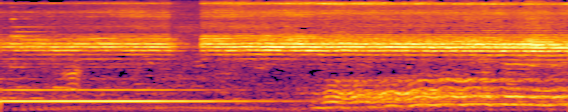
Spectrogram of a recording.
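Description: Raga kirtan, Bengali devotional singing: a long steady held note, then about two seconds in a voice starts sliding and wavering through an ornamented melodic line over a sustained accompanying tone.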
